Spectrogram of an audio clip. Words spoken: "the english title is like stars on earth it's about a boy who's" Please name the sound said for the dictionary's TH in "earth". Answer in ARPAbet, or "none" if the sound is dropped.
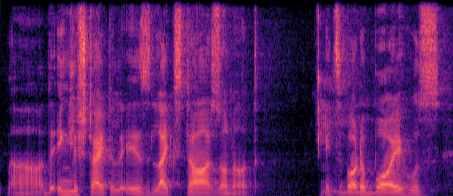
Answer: T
